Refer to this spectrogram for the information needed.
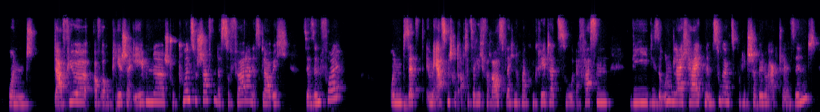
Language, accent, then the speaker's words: German; Berlin, Germany; ich äh, bin Berlinerin und meine Wurzeln sind ursprünglich in Polen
